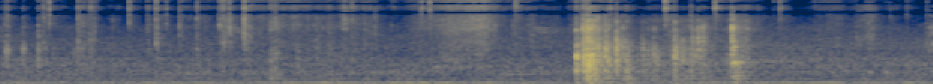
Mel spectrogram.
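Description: Tarot cards being handled on a table, with a sharp knock about four seconds in and a smaller one about a second later, over a steady low hum.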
